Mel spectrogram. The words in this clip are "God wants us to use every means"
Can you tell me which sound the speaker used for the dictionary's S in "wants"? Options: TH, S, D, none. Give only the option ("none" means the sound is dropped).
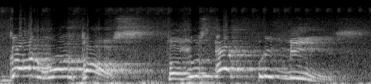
none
